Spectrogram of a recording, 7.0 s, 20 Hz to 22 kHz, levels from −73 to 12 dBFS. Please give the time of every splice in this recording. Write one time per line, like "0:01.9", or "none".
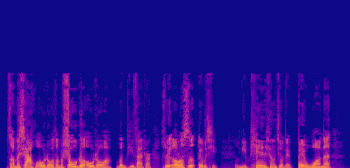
0:04.7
